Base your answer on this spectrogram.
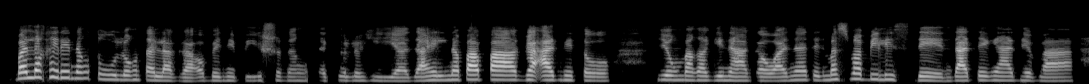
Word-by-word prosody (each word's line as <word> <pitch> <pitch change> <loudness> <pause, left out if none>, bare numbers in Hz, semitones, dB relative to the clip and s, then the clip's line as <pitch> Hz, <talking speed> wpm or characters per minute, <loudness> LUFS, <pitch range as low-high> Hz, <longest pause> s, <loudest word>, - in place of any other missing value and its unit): Malaki 320 +4 +4
rin 305 -1 -1
ang 285 0 -2
tulong 220 -3 -5
talaga 170 -5 -2
o - - -15
benepisyo 180 +1 -11
ng 175 -1 -13
teknolohiya 175 -2 -9
dahil 195 +4 -1
napapagaan 215 -2 +6
nito 185 -4 -6 0.5
yung 210 -1 -3
mga 195 -1 0
ginagawa 180 -2 -1
natin 205 0 -5
mas 230 +1 -4
mabilis 225 -4 -3
din. 180 -3 -2
Dati 185 +1 +2
nga 185 -1 -1
'di 185 -1 -9
ba 170 0 -3
190 Hz, 125 wpm, -22 LUFS, 175-210 Hz, 0.5 s, napapagaan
